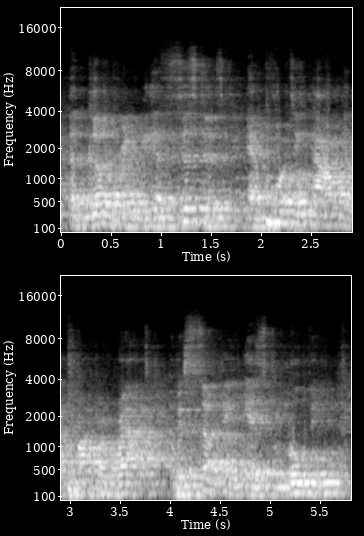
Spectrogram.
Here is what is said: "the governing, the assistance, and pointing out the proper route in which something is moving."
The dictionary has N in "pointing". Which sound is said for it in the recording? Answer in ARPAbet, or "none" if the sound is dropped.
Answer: none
